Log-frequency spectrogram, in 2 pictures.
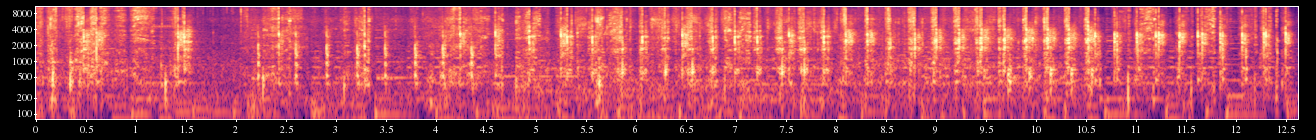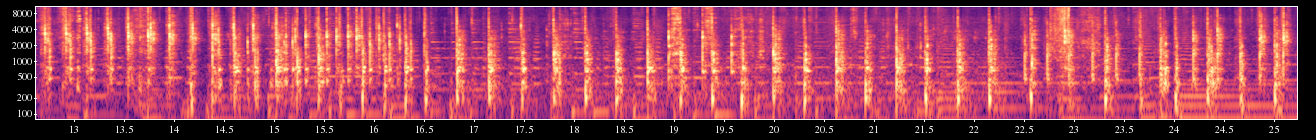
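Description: A cleaver chopping raw pork on a wooden cutting board: rapid, repeated knocks several a second, with background music.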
